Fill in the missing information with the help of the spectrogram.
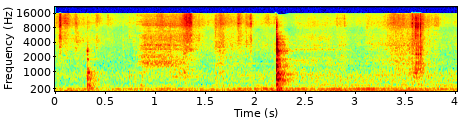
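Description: Handling noise from the rear trailing arm being worked into its bracket by hand: a faint click near the start and one sharp knock about two seconds in, over a steady low hum.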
